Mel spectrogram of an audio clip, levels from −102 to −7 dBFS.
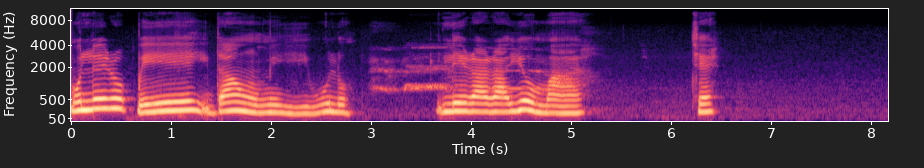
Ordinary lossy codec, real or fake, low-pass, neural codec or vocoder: none; real; 9.9 kHz; none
